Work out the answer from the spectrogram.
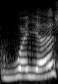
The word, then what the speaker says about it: voyage: Le problème, c'est que c'est ce O avec ce Y, là, ça pose des problèmes. Donc voilà comment on doit faire, comme la voix.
